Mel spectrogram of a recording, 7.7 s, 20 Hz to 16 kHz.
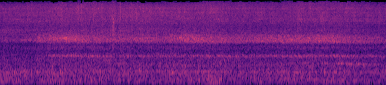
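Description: Two coupled Greater Anglia Class 720 electric multiple units rolling past as they arrive at the platform: a steady rumble of wheels on rail, with a steady high whine over it.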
